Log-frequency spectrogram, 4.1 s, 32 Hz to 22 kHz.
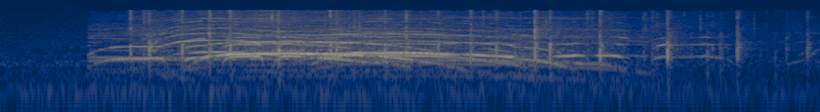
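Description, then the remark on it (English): A crowd erupts in loud, overlapping cheers and whoops that swell for a couple of seconds, then thin out into scattered shouts and a few sharp claps, as a seven-week-old deaf white puppy, Toffee, is lifted out of a 15-metre crevice behind a house in Alabama after more than 30 hours trapped. “Yeah, a lot of cheering after the seven week old pup was finally lifted out of the 15 metre crevice.”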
